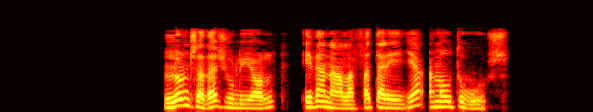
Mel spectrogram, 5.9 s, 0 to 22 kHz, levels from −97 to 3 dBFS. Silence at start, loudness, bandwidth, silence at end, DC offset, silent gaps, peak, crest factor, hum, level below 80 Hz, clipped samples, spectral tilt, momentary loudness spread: 1.65 s; -18 LUFS; 8 kHz; 0.9 s; under 0.1%; 2.89-3.00 s; -2 dBFS; 18 dB; none; -60 dBFS; under 0.1%; -5 dB/octave; 12 LU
